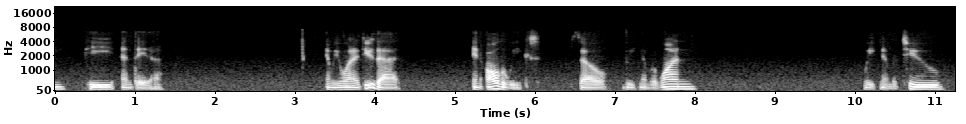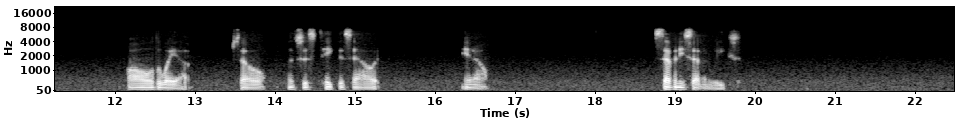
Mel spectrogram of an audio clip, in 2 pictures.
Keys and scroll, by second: 0.3-1.7 typing, 3.1-3.8 typing, 4.2 Down, 6.6-10.0 typing, 7.6 Right, 11.8 ctrl+c, 11.8-12.7 shift+Right, 12.3 typing, 12.9 shift+Right, 13.7 shift+Right, 14.3 shift+Right, 14.8 ctrl+v, 15.0 Right, 16.2 ctrl+c, 16.5 shift+Right, 16.7 shift+Right, 16.9 shift+Right, 17.1 shift+Right, 17.2 shift+Right, 17.5 ctrl+v, 18.5 Right, 19.1 ctrl+Right, 19.4 Delete, 19.9 Left, 20.6 Left, 21.0 Left, 21.2 Left, 21.5 Left.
